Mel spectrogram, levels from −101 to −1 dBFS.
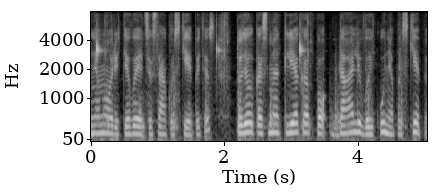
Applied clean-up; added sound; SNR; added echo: neural mask model RNNoise.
